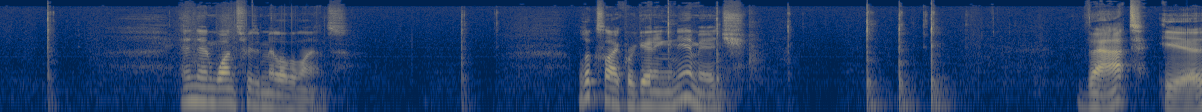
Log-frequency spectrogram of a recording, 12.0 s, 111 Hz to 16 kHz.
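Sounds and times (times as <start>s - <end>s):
stylus tapping on screen: 8.6s - 9.6s.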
